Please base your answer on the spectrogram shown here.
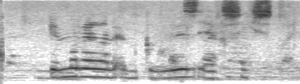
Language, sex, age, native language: Icelandic, female, 10, Icelandic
